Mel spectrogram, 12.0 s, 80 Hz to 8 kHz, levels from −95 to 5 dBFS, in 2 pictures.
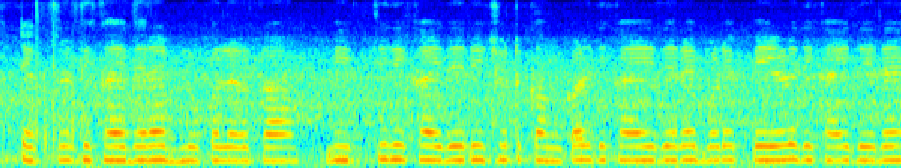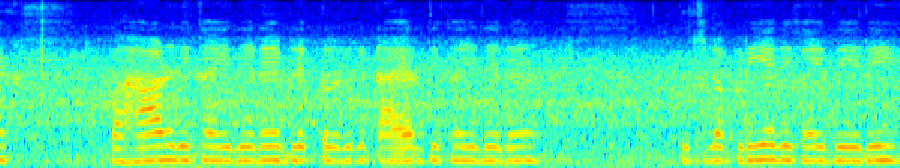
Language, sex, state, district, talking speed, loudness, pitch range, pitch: Hindi, female, Goa, North and South Goa, 220 wpm, -26 LUFS, 230-240 Hz, 235 Hz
